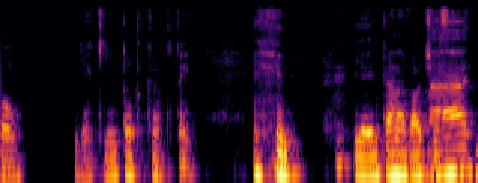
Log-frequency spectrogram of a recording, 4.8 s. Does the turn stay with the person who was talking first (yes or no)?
yes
